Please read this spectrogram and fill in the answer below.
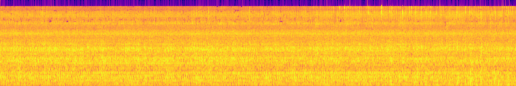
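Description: Milling machine taking a cut in metal under flood coolant: the spindle runs and the cutter chews steadily through the workpiece, flinging chips, with a low hum coming up in the second half.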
